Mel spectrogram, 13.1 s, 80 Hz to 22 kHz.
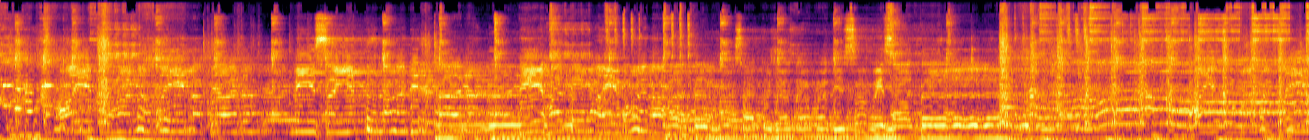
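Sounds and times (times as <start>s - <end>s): keyboard: 0.0s - 13.0s
woman singing: 8.7s - 13.0s.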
